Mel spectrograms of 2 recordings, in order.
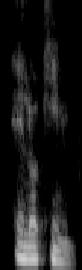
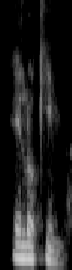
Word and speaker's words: Elohim: de esta palabra hebrea, Elohim. La palabra hebrea Elohim se debería pronunciar más suavemente porque aquí hay una letra G, pero nosotros tratamos de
